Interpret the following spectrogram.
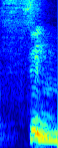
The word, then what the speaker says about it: simpa: But when you put them together, you get simpa Simpa. with M, no? Simpa. Yes, because Pronounced as an M. Yes. Simpa. Because every time you have a word with an N and a P in Spanish, it's an M.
